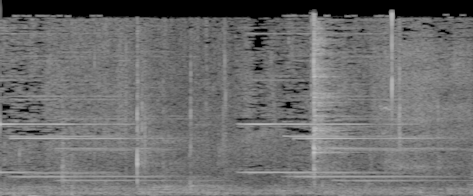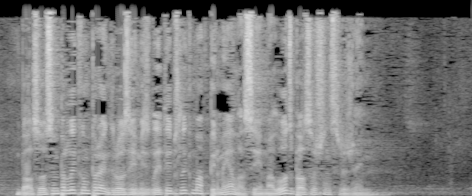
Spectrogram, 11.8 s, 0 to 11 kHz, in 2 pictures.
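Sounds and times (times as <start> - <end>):
bell ringing in a parliament chamber to call members to a vote: 0.0 - 2.4, 3.0 - 7.6
speech: 6.1 - 10.8.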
